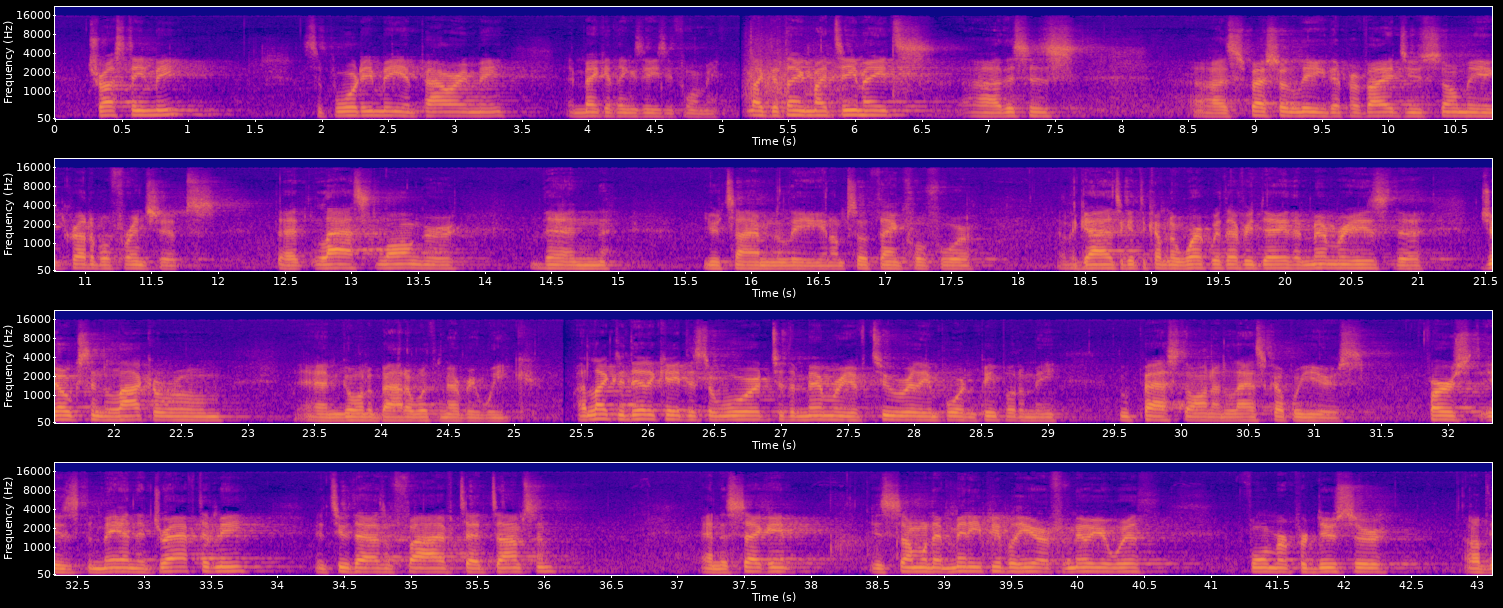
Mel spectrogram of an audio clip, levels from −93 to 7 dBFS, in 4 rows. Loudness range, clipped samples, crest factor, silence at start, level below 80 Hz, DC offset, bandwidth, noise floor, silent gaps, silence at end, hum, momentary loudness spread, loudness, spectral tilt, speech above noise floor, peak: 3 LU; under 0.1%; 18 dB; 0.25 s; -68 dBFS; under 0.1%; 16 kHz; -48 dBFS; none; 0 s; none; 15 LU; -22 LUFS; -4.5 dB/octave; 25 dB; -6 dBFS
